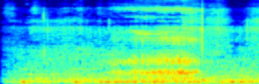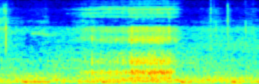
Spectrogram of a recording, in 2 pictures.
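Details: Water buffalo snoring: two long, honking, nasal snore-like breaths about two seconds apart over outdoor background noise.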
